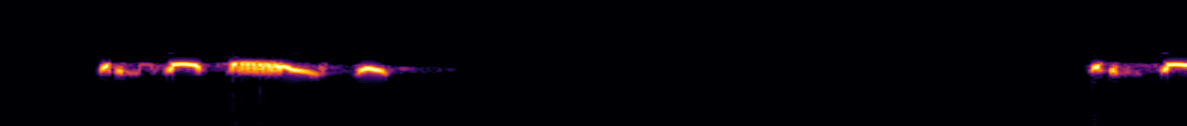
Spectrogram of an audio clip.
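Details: Spotted dove kích bổi call for luring wild doves: a full low cooing phrase with a long falling middle note, about three seconds of silence, then the stuttering opening notes of the next phrase.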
